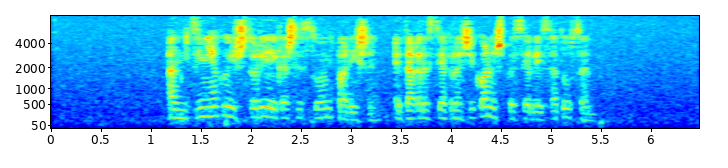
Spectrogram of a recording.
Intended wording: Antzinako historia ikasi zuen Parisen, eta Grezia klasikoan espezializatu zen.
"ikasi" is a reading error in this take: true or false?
false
